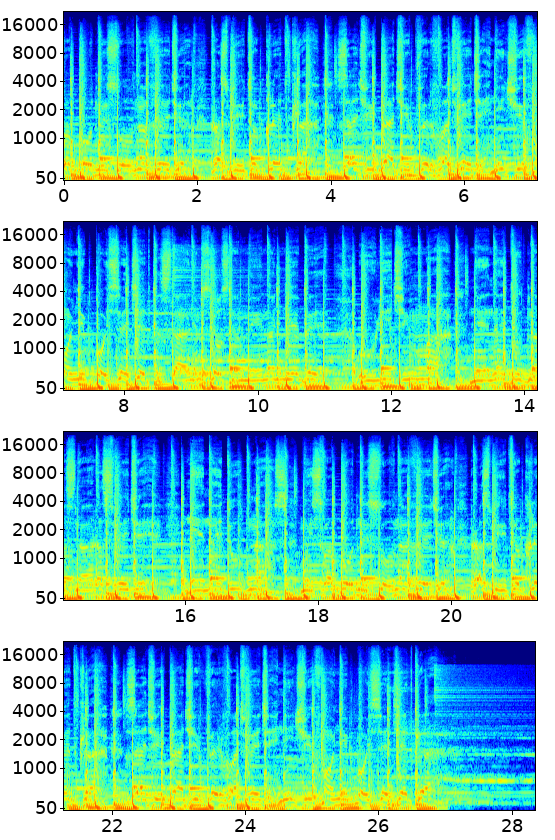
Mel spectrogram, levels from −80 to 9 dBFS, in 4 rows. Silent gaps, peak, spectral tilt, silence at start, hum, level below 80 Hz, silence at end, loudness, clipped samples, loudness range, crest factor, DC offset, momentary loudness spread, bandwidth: none; 0 dBFS; -5 dB/octave; 0 s; none; -16 dBFS; 0 s; -14 LUFS; under 0.1%; 1 LU; 12 dB; under 0.1%; 3 LU; 20 kHz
